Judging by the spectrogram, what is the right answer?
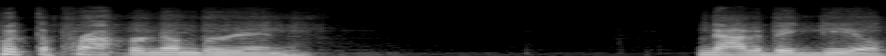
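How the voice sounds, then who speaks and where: A man's relaxed voice, dark and mellow in tone. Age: 40s. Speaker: YouTube 3D printing streamer. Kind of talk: casual live stream chat. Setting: live stream with webcam. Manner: conversational, relaxed.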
